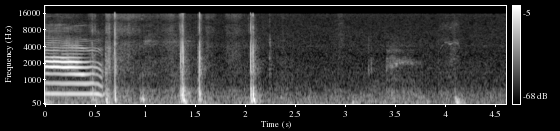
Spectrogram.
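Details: Three-legged domestic cat meowing indoors to demand food, seemingly wanting a snack: one clear drawn-out harmonic meow at the start, then several sharp knocks and clicks with faint soft sounds afterward.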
